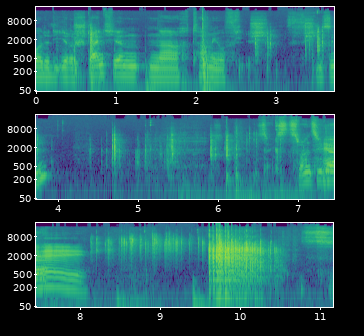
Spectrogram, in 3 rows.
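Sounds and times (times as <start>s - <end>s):
speech: 0.0s - 4.0s, 7.0s - 8.2s
many dice rolled across a hard surface in a tabletop role-playing game: 2.7s - 10.6s.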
